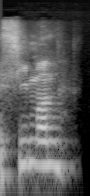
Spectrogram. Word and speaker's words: Simon: And today we have an interview with Zeon, right? Did I pronounce your name correctly? Zeon, that's fine. And how do you actually pronounce it? Um, well, in German, uh, you would say Simon also I think in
